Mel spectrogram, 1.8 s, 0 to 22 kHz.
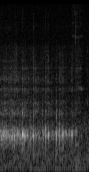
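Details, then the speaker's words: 1979 MG Midget 1500 alternator removed and spun by hand: gritty, uneven whirring rattle as it coasts down; previous garage said its bearings were going. "Oh, can you hear that? So, the last garage did say that the bearings on this were going."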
